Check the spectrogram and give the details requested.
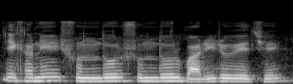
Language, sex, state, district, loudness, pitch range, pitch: Bengali, male, West Bengal, Alipurduar, -13 LUFS, 145-160 Hz, 155 Hz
